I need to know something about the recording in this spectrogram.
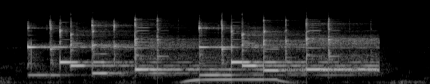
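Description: Smartphone ringtone for an incoming call: a bright melody of short struck notes, with a low buzz about a second long partway through. It cuts off suddenly just before the end.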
